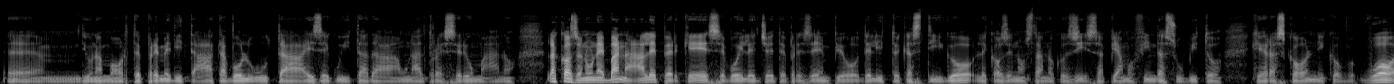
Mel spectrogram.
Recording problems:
abrupt cut into speech; at the end

